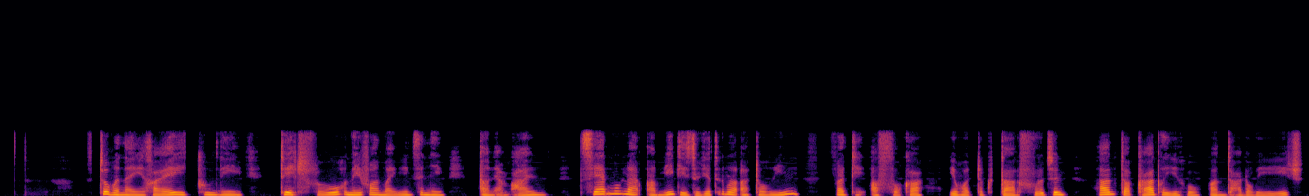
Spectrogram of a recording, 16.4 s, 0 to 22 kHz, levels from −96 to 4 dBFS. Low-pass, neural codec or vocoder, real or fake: 7.2 kHz; codec, 16 kHz, 0.5 kbps, FunCodec, trained on LibriTTS, 25 frames a second; fake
